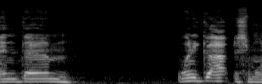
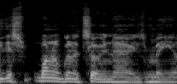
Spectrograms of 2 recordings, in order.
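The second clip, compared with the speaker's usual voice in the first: usual speaking voice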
